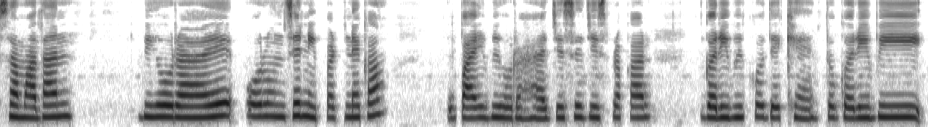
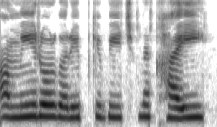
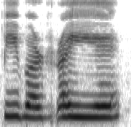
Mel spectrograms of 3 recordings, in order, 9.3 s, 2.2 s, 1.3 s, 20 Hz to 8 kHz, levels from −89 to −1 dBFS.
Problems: constant background noise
